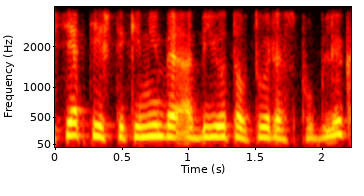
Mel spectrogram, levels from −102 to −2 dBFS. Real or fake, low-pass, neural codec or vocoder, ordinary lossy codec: real; 3.6 kHz; none; Opus, 32 kbps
